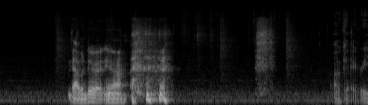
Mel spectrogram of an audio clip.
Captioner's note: laughing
